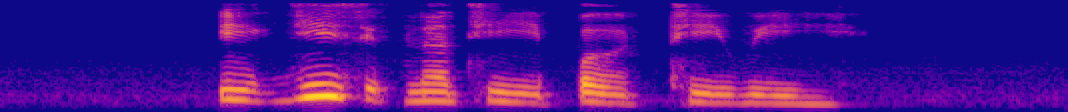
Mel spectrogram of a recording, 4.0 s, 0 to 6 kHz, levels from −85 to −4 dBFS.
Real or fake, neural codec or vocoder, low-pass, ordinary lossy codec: real; none; 5.4 kHz; AAC, 32 kbps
